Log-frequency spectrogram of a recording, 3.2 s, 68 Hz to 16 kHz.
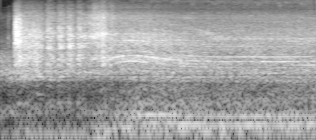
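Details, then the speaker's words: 2007 Toyota 4Runner auction rebuild, 151,759 miles, first start after swapping a dead battery for a new larger one: quick crank, catches at once, smooth deep even idle, no misses; normal start. "fired right up with that new battery."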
